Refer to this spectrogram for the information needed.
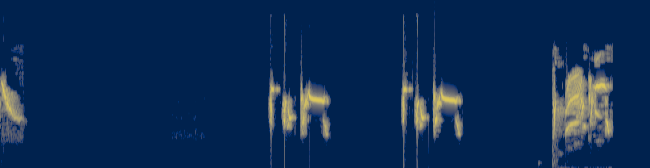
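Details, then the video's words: European goldfinch from Morocco, song in the qazarat and srrr bartbartio style: a thin high slur, then three short clipped twittering phrases spaced about every one and a half seconds, each with quick tinkling notes. The background is silent. "تغريد مغربي ڨازرات + سررر برتبرتيو canto jilguero marocco"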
